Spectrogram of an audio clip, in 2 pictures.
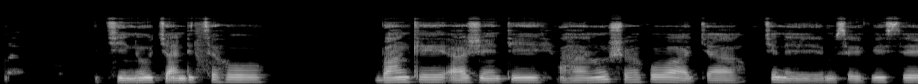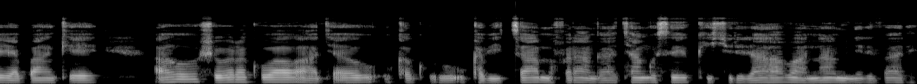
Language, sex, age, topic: Kinyarwanda, male, 25-35, government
